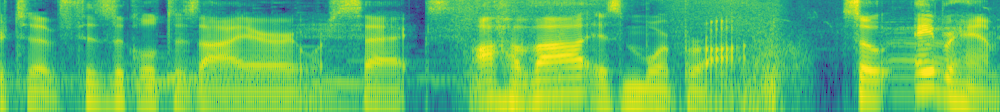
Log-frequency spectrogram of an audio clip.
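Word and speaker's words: אהבה: word in most languages as it is in ancient hebrew it's pronounced ahava it most basically refers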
